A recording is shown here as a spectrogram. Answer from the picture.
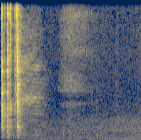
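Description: A few quick, sharp metallic clicks from small steel clutch parts being handled and fitted, then quiet shop room tone.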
